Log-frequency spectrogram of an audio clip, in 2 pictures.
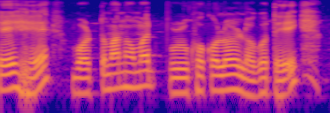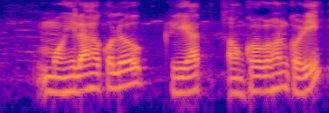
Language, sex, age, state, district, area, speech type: Assamese, male, 18-30, Assam, Jorhat, urban, spontaneous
